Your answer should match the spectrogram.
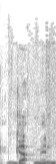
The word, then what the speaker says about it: Guttmann: So it's uh, Ben, B E N, Guttmann, G U T T M A N N, two T's and two N's.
